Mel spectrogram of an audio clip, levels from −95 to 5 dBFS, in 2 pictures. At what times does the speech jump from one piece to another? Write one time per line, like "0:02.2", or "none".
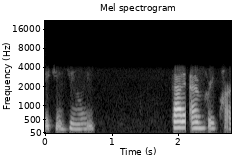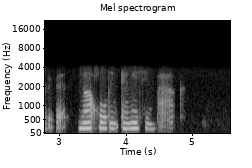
0:02.1
0:03.2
